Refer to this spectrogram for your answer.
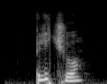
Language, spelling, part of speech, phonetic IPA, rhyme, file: Russian, плечо, noun, [plʲɪˈt͡ɕɵ], -ɵ, Ru-плечо.ogg
- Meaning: 1. shoulder 2. upper arm, brachium, humerus 3. arm (as in lever arm or moment arm) 4. leg (of a polyphase electrical system) 5. leg, haul, trip (a segment of a long-distance route) 6. limb (of a bow)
